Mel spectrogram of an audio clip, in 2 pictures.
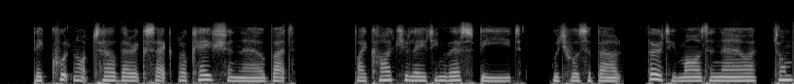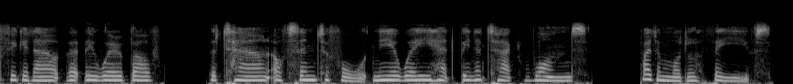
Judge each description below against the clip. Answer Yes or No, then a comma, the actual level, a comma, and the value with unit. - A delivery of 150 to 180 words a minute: Yes, average, 160 wpm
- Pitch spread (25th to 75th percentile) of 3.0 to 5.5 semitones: No, narrow, 2.6 semitones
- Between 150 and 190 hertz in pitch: Yes, medium, 185 Hz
